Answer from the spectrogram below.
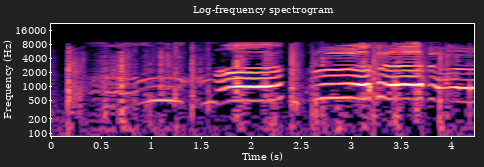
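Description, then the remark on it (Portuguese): A baby cries in loud, strained wails that rise and fall in pitch, several sustained sobbing bursts with brief catches of breath between them. “O bebê acordou? Deve estar com fome.”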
